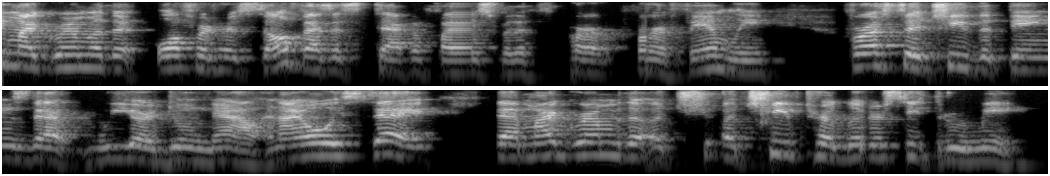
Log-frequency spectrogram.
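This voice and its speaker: Woman from Haiti, middle-aged, emphatic, repeats herself for weight, interview guest, mid-pitched voice. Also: fairly bright tone, poor audio. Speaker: children's author, guest. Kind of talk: podcast interview.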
